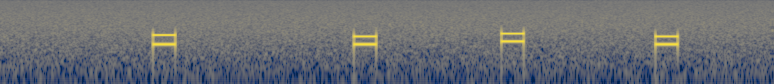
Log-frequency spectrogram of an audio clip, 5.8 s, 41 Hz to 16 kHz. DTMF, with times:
1.2-1.3 2
2.7-2.8 1
3.8-3.9 9
4.9-5.1 1

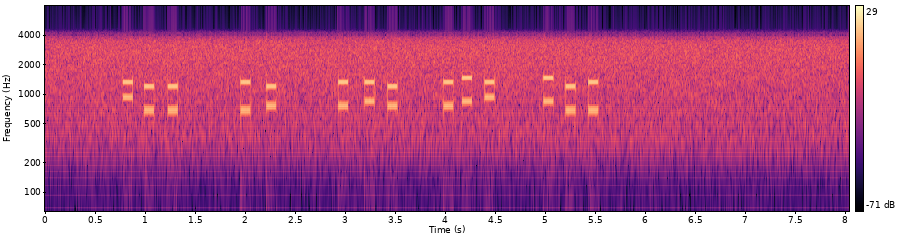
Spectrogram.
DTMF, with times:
0.8-1.3 011
2.0-2.3 24
2.9-3.5 584
4.0-4.5 590
5.0-5.5 912

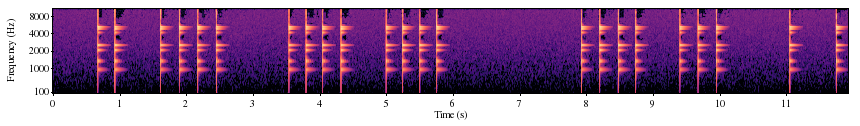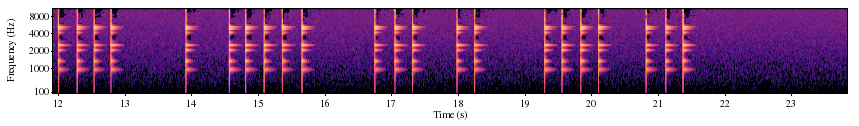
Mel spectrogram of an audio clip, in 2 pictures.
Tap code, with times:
0.7-5.8 IT
7.9-21.4 SEEMS

